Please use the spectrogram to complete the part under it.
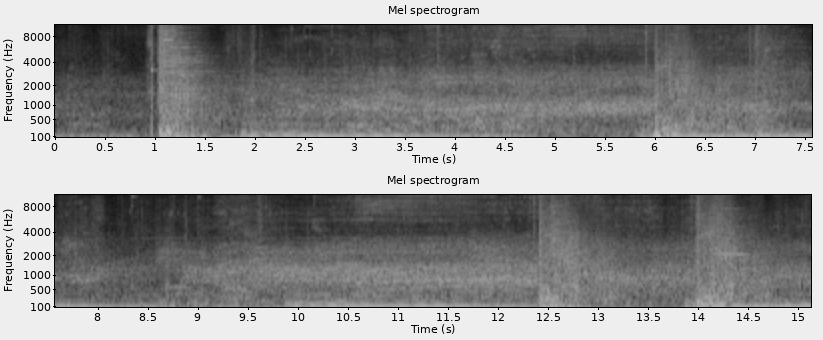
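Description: Loud gunshots ring out one at a time, with echoes.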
